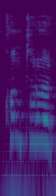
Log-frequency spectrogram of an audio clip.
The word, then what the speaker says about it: CTRL: 컨트롤 키를 누르실 때 컨트롤 키가 두 개죠. 왼쪽과 오른쪽에 각각 하나씩 있죠. CTRL이라고 적혀있는 키를 우리는 컨트롤이라고 읽어요.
